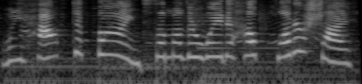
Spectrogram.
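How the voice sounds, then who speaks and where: A woman voicing an excitable, insistent young cartoon pony mare in a fan fiction reading, with emphatic delivery. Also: very high-pitched, normal speed.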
